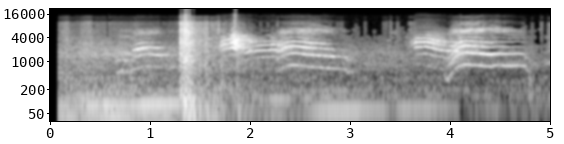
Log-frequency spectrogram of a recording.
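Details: ['Two pet cats, calico Mieze and tabby Billie, in a series of clear, bending meows. Each rises then falls in pitch, with a sharp knock near the start over a low rumbling background.']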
